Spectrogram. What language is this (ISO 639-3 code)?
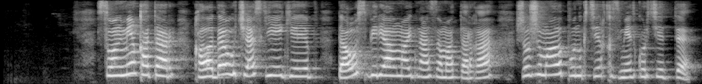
kaz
